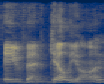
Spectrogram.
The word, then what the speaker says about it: Evangelion: the second time I ever watched Neon Genesis Evangelion it's is the correct way to pronounce it I know i' upset you um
